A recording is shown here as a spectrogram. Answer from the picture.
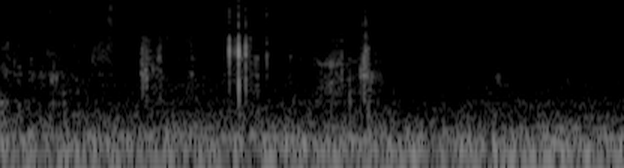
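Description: Shoe crunching and scraping on dry leaves, dead grass and loose dirt while stepping on a small dirt mound, in a few scattered crackles, the sharpest about a second and a half in. A low steady rumble lies underneath.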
